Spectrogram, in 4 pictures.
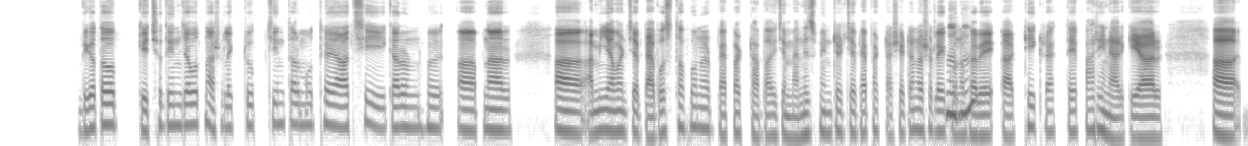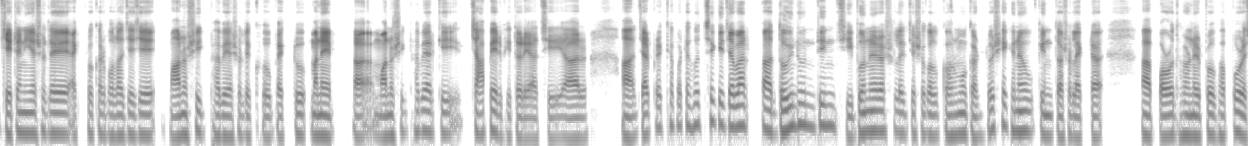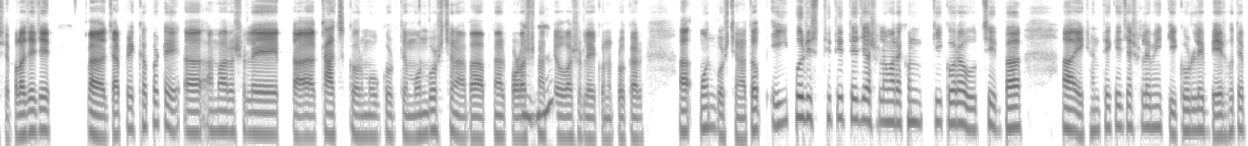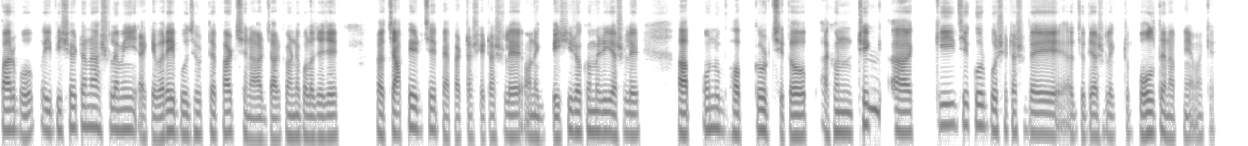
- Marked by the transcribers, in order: other background noise
- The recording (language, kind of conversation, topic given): Bengali, advice, বড় কেনাকাটার জন্য সঞ্চয় পরিকল্পনা করতে অসুবিধা হচ্ছে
